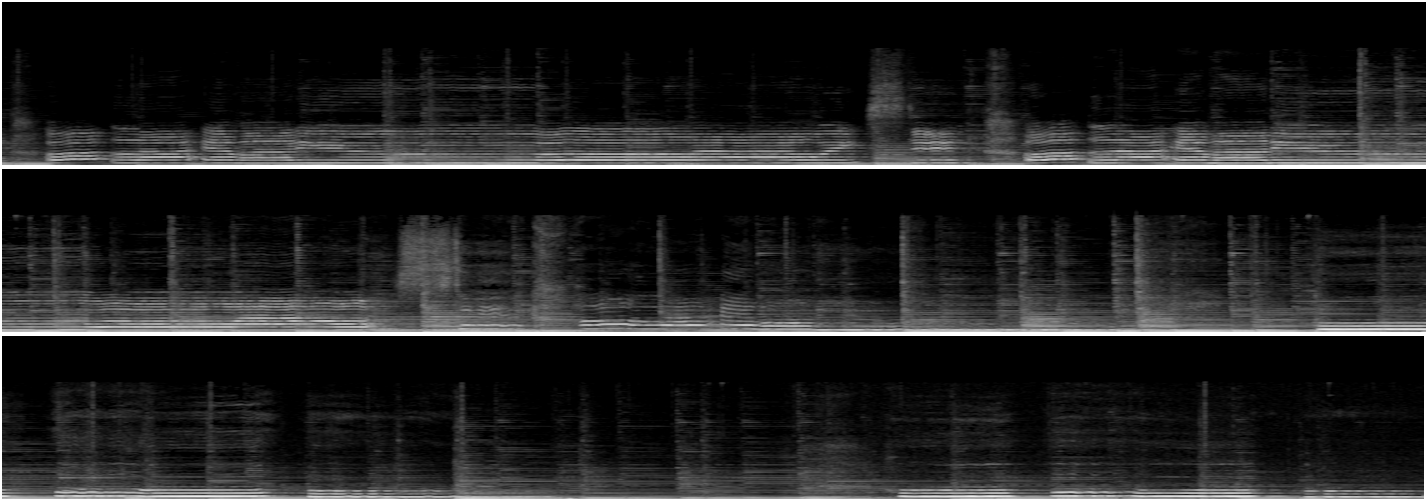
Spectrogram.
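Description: A woman singing over a strummed classical guitar, her voice holding long notes above the steady guitar chords.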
